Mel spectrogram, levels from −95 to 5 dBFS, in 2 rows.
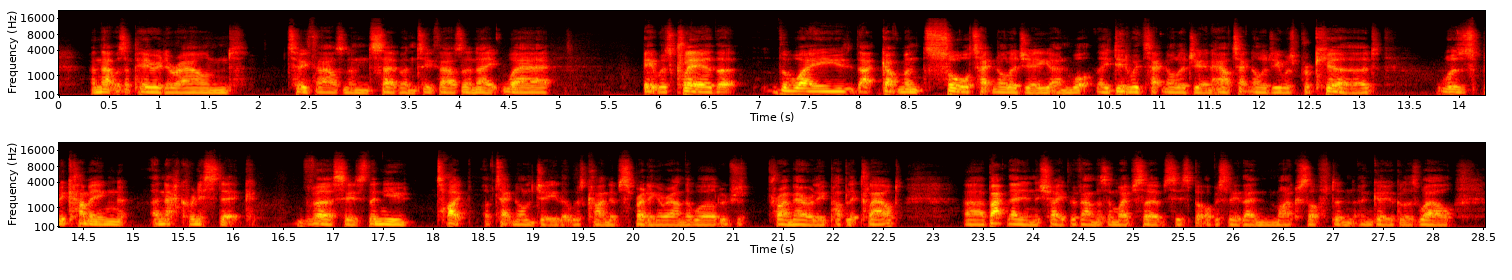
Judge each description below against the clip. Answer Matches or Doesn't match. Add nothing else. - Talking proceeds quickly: Doesn't match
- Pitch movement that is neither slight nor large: Doesn't match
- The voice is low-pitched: Matches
